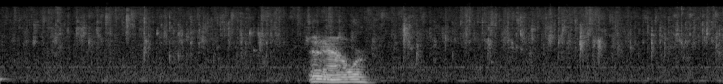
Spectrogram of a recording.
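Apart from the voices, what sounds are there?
warm water running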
